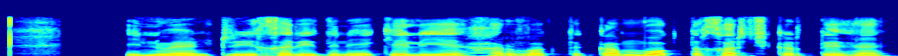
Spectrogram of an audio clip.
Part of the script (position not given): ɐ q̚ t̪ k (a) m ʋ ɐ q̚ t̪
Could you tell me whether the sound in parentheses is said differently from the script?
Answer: yes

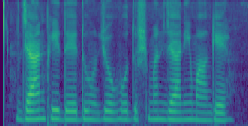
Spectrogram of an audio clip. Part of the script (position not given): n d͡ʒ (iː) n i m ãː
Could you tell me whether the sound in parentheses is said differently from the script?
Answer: yes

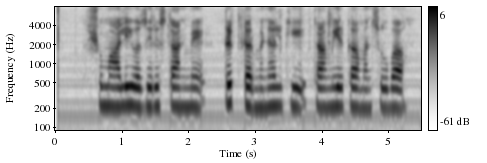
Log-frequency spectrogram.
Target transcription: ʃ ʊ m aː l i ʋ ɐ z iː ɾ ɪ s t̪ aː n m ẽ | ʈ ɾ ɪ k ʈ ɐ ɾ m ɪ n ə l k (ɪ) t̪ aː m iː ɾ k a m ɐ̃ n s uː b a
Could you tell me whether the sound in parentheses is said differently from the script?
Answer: yes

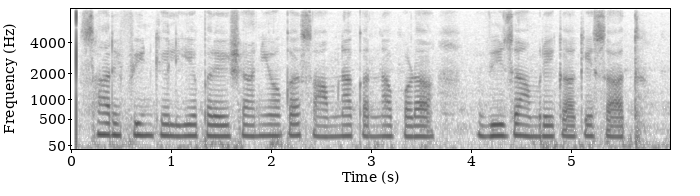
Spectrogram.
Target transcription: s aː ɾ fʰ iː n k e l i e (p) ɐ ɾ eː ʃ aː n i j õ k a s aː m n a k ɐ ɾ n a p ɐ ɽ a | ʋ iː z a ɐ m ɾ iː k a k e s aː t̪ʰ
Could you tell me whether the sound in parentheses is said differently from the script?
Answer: no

